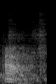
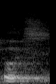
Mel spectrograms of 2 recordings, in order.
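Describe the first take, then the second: First: The vowel glides as a diphthong. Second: The vowel is a single long oo sound. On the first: It marks the standard pronunciation. "the standard uh, pronunciation, which has a diphthong out" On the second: It marks the regional Scottish pronunciation. "the regional pronunciation would be oot"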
